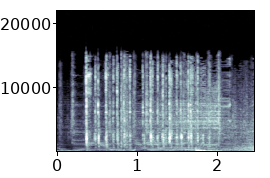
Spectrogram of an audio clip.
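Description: Computer-keyboard typing sound effect, a quick run of key clicks, over background music, followed by a deep hit near the end.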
